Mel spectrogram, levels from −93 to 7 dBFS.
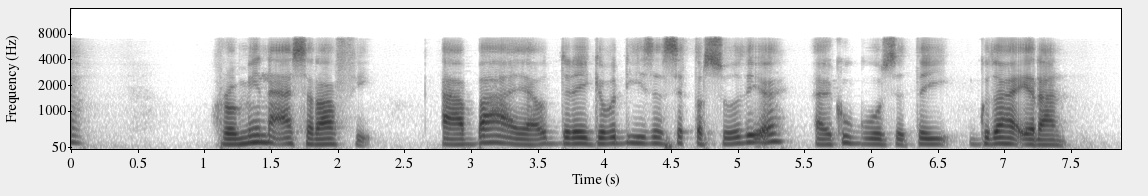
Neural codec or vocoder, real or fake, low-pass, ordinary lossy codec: codec, 16 kHz, about 1 kbps, DyCAST, with the encoder's durations; fake; 7.2 kHz; none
